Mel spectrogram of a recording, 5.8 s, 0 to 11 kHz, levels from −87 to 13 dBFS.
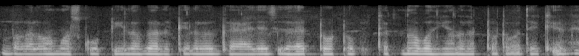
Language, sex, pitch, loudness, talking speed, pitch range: Angika, male, 150 Hz, -18 LUFS, 185 wpm, 150-155 Hz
